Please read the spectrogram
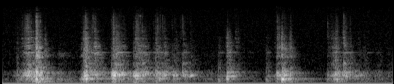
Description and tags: the sound of a cover on the end of a stove pipe as it is rattled by
wind (wind is not heard); not processed; recorded here in Halifax
field-recording, rattle, stove-pipe, wind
